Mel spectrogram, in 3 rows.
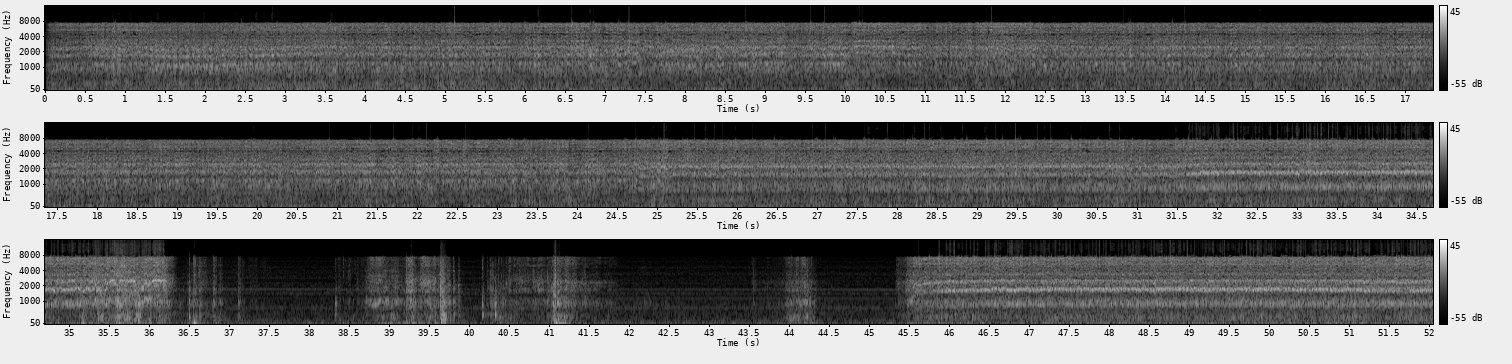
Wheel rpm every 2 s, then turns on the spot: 160, 160, 160, 160, 160, 160, 160, 160, 160, 160, 160, 160, 180, 200, 200, 200, 230, 250, 60, 30, 30, 0, 60, 230, 230, 230.
38-40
